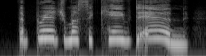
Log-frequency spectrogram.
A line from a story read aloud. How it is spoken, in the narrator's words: cried Annie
